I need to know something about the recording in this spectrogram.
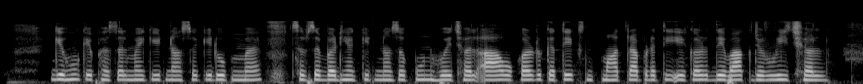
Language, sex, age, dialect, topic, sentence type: Maithili, female, 41-45, Eastern / Thethi, agriculture, question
